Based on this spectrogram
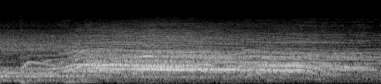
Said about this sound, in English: The crowd on the boat finishes belting out the national anthem a second time, when suddenly everyone rushes to the railing.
